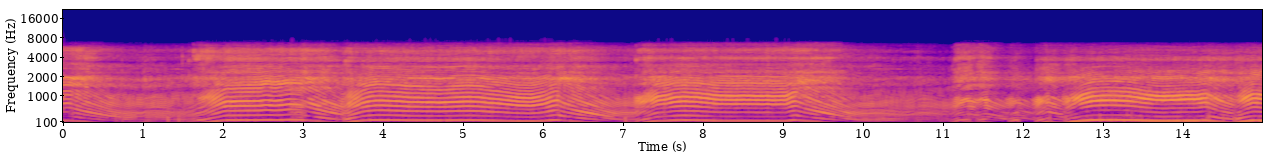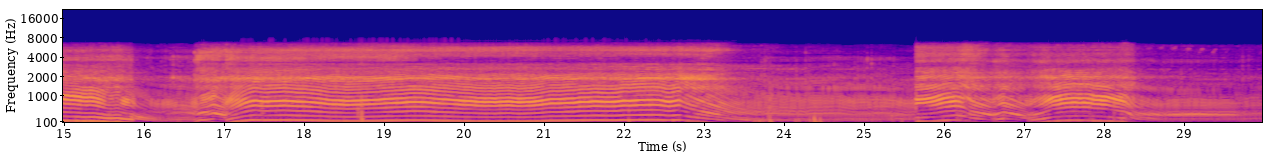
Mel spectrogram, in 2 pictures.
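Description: Petrol chainsaw cutting through tree branches: the engine revs up and holds high in about five stretches of a few seconds each, its pitch wavering under load, and drops back to idle between cuts.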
